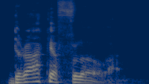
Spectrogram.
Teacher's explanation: The final O is silent, not the English f [laughter] sound. The stress falls mainly on the first syllable.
